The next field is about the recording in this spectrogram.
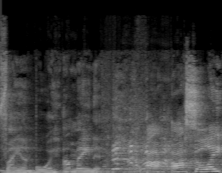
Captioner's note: audience Laughing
